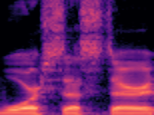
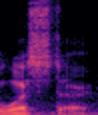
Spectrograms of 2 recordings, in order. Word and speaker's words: Worcester: It's not and for you you people that aren't from Massachusetts, it's not Warsester, it's not Warchester, it's Worcester. We do have some very strange uh pronounc pronunciations for city names.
